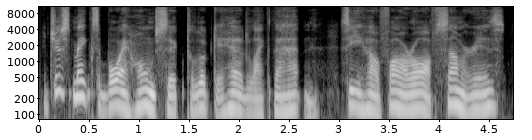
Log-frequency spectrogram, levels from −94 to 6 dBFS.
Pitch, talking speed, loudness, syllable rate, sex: 130 Hz, 230 wpm, -18 LUFS, 5.3 syllables/s, male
